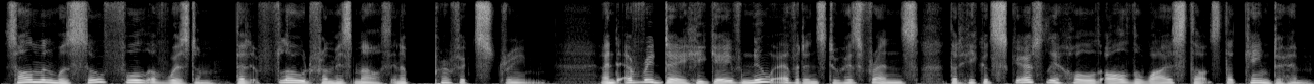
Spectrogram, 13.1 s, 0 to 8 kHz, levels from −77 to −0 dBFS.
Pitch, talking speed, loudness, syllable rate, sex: 145 Hz, 180 wpm, -21 LUFS, 4.3 syllables/s, male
